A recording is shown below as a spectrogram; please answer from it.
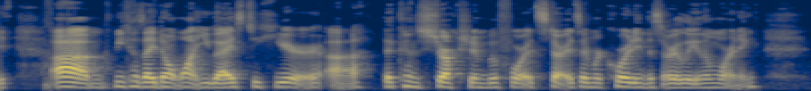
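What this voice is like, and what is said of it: Very fast, breathless speech. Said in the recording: “I'm talking so fast I can barely breathe”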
